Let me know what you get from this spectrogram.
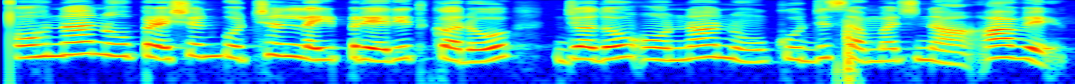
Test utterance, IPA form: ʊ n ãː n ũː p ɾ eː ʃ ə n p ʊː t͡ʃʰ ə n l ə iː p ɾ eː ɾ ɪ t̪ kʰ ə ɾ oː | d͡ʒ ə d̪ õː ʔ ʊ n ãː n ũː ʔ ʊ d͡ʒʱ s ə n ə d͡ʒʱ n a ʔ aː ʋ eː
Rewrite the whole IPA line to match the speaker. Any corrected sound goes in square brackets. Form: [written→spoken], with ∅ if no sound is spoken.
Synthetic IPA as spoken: ʊ n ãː n ũː p ɾ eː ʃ ə n p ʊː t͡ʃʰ ə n l ə iː p ɾ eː ɾ ɪ t̪ [kʰ→k] ə ɾ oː | d͡ʒ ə d̪ õː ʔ ʊ n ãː n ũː [ʔ→k] ʊ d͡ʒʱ s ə [n→m] ə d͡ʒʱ n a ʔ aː ʋ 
